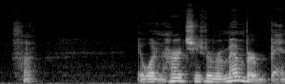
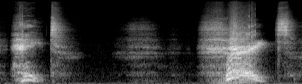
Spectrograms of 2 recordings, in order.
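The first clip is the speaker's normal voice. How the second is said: explosive roar of loathing, the second higher and louder; shouted hatred; 6 semitones higher, 10 dB louder than usual. Acted. Machine declares its hate to captives, furious shouting. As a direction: hurl the word out twice, escalating.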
